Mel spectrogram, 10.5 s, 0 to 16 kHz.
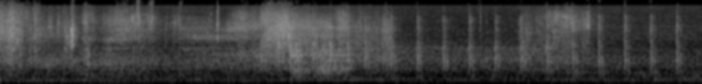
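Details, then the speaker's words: Sunster 5kW all-in-one diesel air heater at first startup: the fuel dosing pump primes with sharp, light ticks about twice a second in a quiet room, which is normal priming. "don't if you hear that but there's the pump sound first time pring"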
